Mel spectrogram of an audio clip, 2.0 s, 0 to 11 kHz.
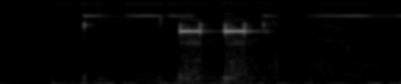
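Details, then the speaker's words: Manual defibrillator (Zoll) in a training class, defibrillation mode set to 150 J: a high steady charging tone turns into louder beeping, signalling it is charged and dangerous, ready to shock. "Ми чуємо звуковий сигнал який змінився на більш гучний який вказує на те що зараз дефібрилятор є небезпечний і заряжений"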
